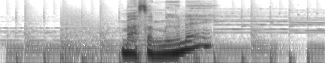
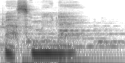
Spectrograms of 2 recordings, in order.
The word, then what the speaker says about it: Masamune: Oh yeah, so the sword, I believe it's actually pronounced Masamune?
